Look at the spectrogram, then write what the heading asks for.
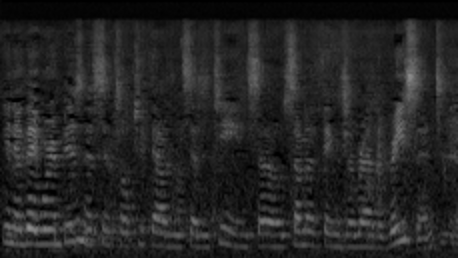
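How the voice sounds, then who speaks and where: Noticeable background noise and audible room echo surround the recording. A woman speaks fairly quickly at medium pitch with ordinary pitch variation. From West Virginia, Eastern Panhandle (Grant County). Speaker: building owner and shop owner. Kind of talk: guided building tour. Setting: inside an old building, in-person tour group. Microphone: stopped using microphones after problems.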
